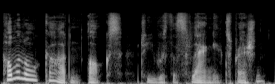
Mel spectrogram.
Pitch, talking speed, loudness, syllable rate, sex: 125 Hz, 220 wpm, -21 LUFS, 6.3 syllables/s, male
